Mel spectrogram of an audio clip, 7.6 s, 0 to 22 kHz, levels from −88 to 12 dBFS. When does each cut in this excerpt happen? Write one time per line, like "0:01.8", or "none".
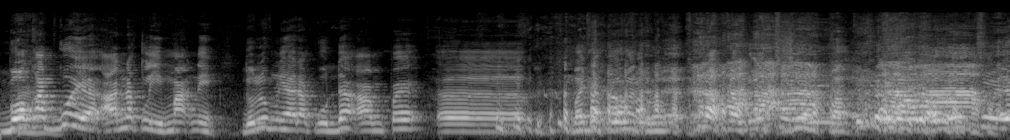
none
